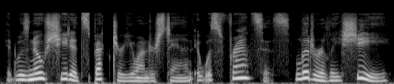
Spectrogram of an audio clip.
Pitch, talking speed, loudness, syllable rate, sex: 205 Hz, 185 wpm, -17 LUFS, 5.3 syllables/s, female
